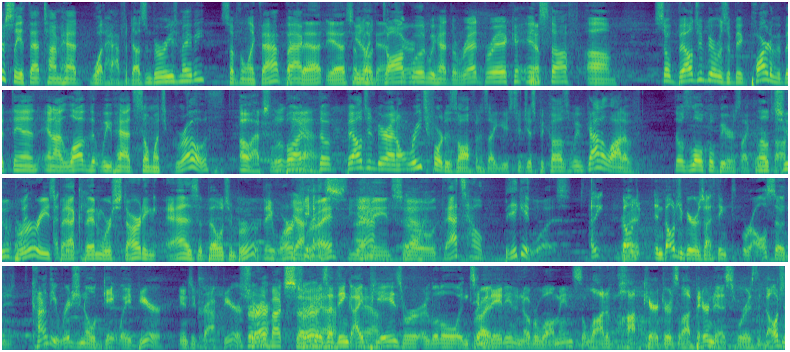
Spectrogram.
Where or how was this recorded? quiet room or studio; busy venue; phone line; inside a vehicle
busy venue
